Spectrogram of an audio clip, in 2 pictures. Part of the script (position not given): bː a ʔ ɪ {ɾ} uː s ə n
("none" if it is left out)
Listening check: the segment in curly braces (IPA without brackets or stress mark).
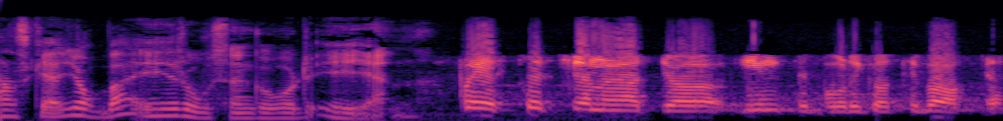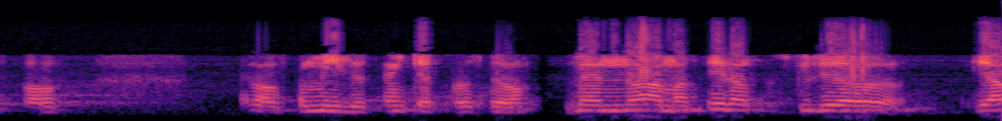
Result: ɾ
